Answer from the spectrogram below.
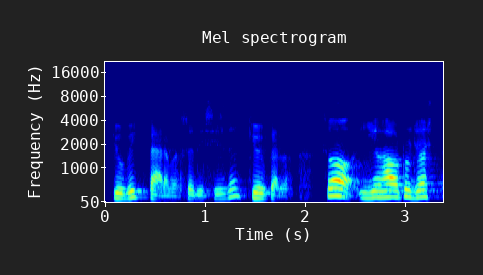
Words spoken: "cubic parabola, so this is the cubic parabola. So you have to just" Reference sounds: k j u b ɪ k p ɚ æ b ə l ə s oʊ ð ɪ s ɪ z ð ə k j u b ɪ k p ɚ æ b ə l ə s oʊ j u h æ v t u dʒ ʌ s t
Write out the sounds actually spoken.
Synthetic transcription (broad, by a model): k j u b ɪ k p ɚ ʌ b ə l s oʊ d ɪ s ɪ z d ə k j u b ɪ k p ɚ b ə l s oʊ j u h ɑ w t u dʒ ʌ s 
